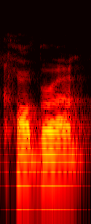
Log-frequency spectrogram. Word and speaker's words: Cabramatta: Cabra could also be pronounced Cobra and in the initial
